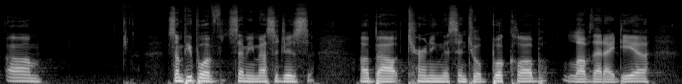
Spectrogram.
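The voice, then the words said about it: Tired, fading voice. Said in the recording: “I'm losing my voice.”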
